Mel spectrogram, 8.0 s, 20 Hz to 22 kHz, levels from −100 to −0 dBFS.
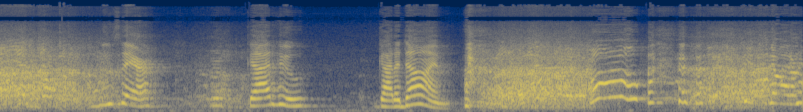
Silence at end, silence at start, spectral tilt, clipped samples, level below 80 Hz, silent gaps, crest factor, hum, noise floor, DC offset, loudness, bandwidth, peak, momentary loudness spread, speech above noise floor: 0 s; 0 s; -3.5 dB/octave; under 0.1%; -54 dBFS; none; 14 dB; none; -46 dBFS; under 0.1%; -17 LUFS; 18 kHz; -4 dBFS; 9 LU; 27 dB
